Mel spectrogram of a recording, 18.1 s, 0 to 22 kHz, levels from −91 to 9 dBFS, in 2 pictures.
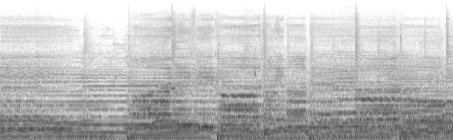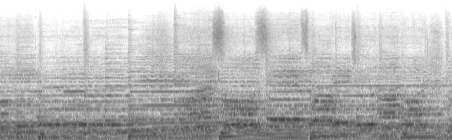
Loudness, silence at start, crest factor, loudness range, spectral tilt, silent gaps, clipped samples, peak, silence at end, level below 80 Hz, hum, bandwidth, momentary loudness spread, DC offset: -25 LUFS; 0 s; 14 dB; 3 LU; -6.5 dB/octave; none; under 0.1%; -10 dBFS; 0 s; -36 dBFS; none; 16.5 kHz; 5 LU; under 0.1%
